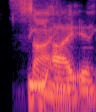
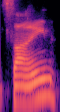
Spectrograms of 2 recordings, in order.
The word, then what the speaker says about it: Cine: Cine. Cine.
